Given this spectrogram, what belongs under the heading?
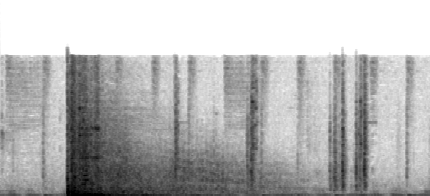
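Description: A single loud, close gunshot from a video game, set on a hill, bursts out sharply and decays into a long echoing tail, followed by fainter distant pops.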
